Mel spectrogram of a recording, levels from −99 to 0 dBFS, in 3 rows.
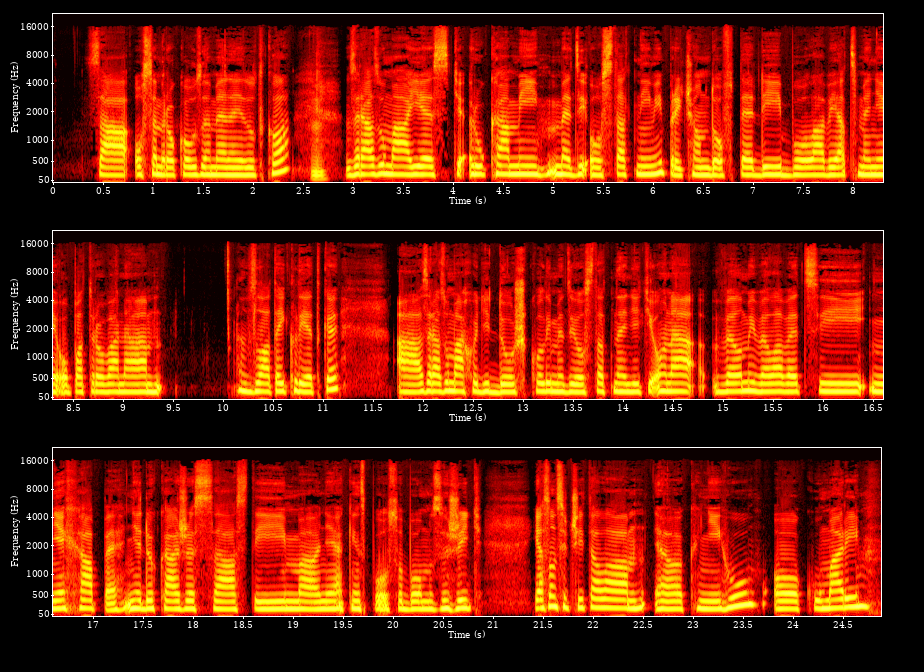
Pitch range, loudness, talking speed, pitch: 180-195 Hz, -21 LUFS, 115 wpm, 185 Hz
